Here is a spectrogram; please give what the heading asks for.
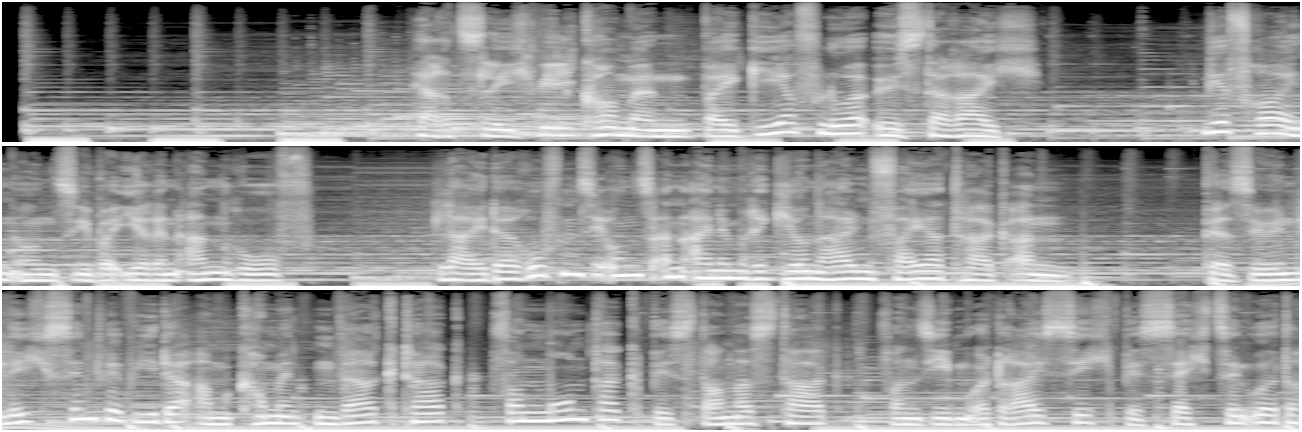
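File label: Austrian German, female, ivr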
